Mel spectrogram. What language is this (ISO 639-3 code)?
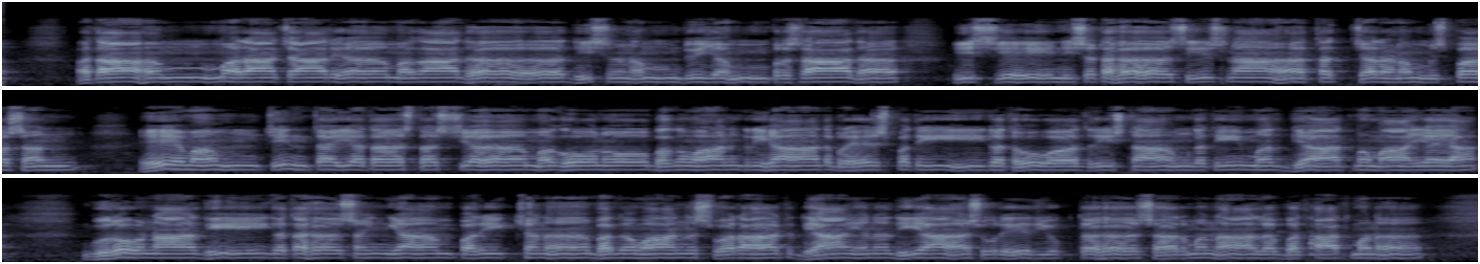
hin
